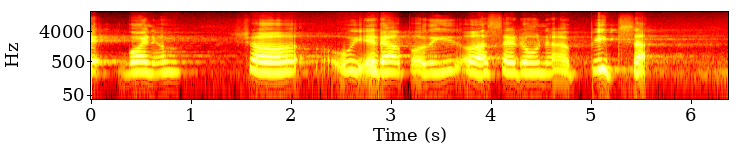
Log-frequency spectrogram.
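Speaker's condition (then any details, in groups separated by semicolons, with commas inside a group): Cerebral palsy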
